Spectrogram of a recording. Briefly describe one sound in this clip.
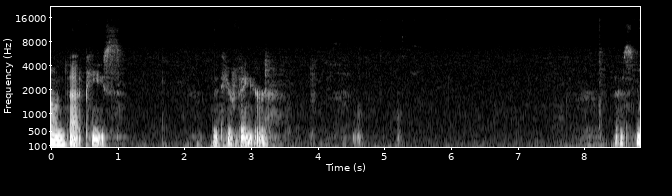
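Small pliers click softly against metal wire.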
